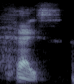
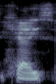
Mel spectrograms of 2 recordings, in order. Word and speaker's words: Gijs: But if you want to do it in Dutch or Dutch sounding, that it's Gijs. And actually, we have even in our own country, we have two different ways of pronouncing, which is Gijs and Gijs.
